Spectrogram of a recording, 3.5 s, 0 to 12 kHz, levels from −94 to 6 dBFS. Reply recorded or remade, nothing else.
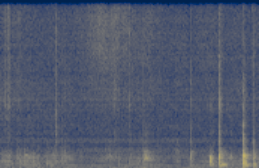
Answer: remade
